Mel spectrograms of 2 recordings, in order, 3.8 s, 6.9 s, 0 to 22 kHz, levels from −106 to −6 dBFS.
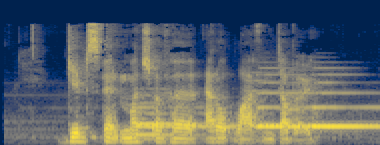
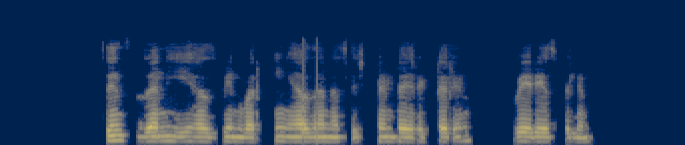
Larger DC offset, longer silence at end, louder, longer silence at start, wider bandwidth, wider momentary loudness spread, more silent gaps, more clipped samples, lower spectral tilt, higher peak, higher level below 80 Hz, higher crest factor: neither; second, 0 s vs 0.95 s; first, -16 LUFS vs -38 LUFS; second, 0.65 s vs 1.05 s; first, 11.5 kHz vs 7 kHz; second, 3 LU vs 10 LU; second, none vs 1.29-1.36 s, 2.17-2.22 s, 2.61-2.74 s, 3.46-3.50 s, 3.63-3.75 s, 4.28-4.35 s, 4.71-5.12 s, 5.56-5.64 s; neither; second, -4.5 dB/octave vs -7 dB/octave; first, -2 dBFS vs -20 dBFS; first, -48 dBFS vs -78 dBFS; about the same, 14 dB vs 18 dB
